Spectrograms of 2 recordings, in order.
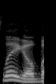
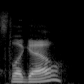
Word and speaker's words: Slagel: It's Slagle, but I said what, Slagel? – Yes, Slagel. Like Brian Slagel.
